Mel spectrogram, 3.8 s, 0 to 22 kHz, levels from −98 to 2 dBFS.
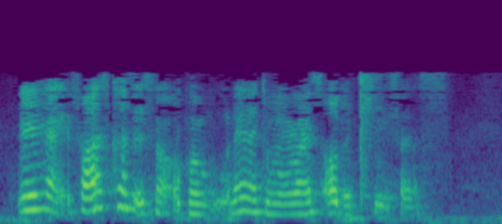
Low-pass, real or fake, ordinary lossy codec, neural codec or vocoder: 7.2 kHz; fake; MP3, 24 kbps; codec, 44.1 kHz, 2.6 kbps, DAC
